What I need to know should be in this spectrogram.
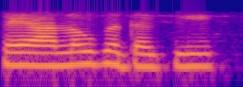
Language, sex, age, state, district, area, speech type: Manipuri, female, 18-30, Manipur, Kakching, rural, conversation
